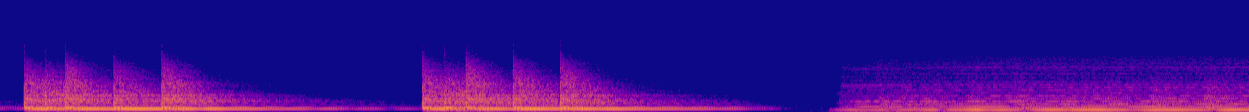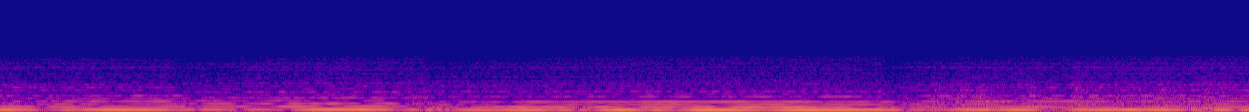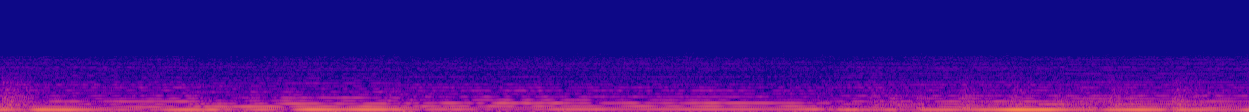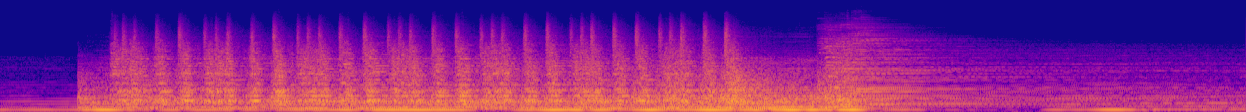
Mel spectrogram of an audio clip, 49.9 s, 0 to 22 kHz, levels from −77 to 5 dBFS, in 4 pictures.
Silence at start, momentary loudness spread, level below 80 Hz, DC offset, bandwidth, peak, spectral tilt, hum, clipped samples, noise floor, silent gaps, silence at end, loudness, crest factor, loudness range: 0.25 s; 21 LU; -46 dBFS; under 0.1%; 11 kHz; -2 dBFS; -6.5 dB/octave; none; under 0.1%; -71 dBFS; none; 0 s; -21 LUFS; 18 dB; 19 LU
